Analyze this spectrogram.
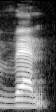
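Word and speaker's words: when: वेन व करके आप डब्लू एच को प्रोनाउंस कर सकते हैं या वह करके अब एनजी है ना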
